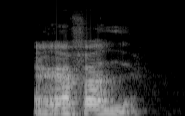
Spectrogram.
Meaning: 1. gust (strong, abrupt rush of wind) 2. sudden shower, flurry 3. burst (series of shots fired from an automatic firearm)
- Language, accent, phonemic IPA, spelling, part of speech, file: French, Canada, /ʁa.fal/, rafale, noun, LL-Q150 (fra)-rafale.wav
